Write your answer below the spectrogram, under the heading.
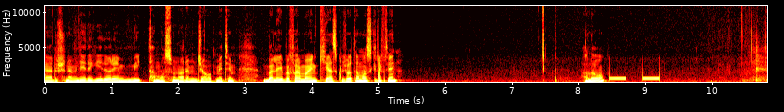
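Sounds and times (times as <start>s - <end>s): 
speech: 0.0s - 5.4s, 8.1s - 8.6s
faint hiss: 0.0s - 10.8s
telephone busy tone after a radio call-in drops: 8.4s - 9.3s.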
